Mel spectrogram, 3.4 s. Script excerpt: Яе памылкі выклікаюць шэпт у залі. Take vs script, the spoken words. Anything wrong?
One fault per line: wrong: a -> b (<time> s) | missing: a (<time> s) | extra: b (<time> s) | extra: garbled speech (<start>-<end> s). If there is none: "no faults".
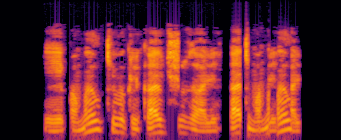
missing: шэпт (1.7 s)
extra: garbled speech (2.3-3.0 s)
